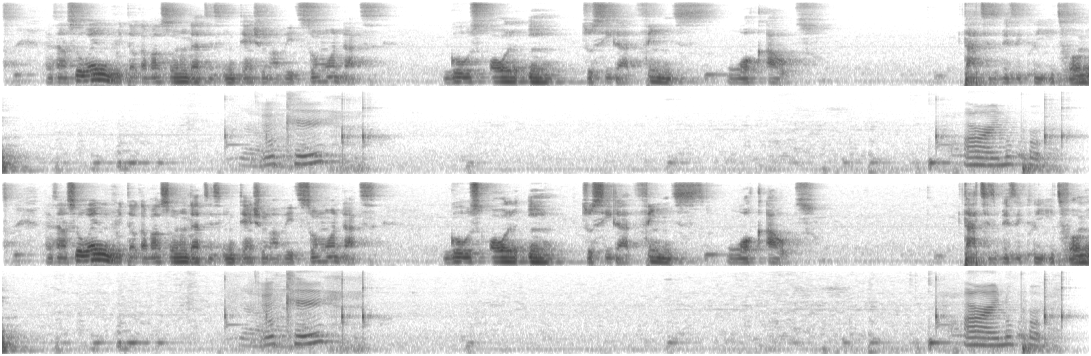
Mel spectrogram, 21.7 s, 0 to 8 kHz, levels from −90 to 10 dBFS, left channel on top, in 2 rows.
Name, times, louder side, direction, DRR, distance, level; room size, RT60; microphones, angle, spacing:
voice 1, 0.0-3.7 4.4-5.5 5.8-8.1 9.6-11.0 11.8-12.3 17.5-17.6 19.5-19.6 20.1-20.2, right 4 dB, 80° right, 0.6 m, -28 dB
voice 2, 13.1-14.6 20.2-21.5, right 3 dB, 50° right, 0.9 m, -36 dB
12.0 x 8.9 x 8.8 m
head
